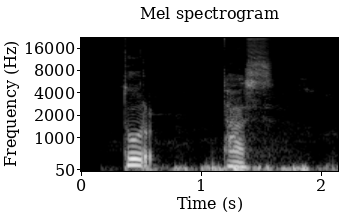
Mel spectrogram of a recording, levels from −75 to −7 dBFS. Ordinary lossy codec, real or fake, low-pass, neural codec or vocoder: none; fake; none; vocoder, 44.1 kHz, 128 mel bands every 512 samples, BigVGAN v2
